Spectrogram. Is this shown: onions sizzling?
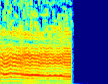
no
